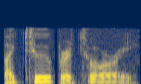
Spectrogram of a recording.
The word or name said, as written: vituperatory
